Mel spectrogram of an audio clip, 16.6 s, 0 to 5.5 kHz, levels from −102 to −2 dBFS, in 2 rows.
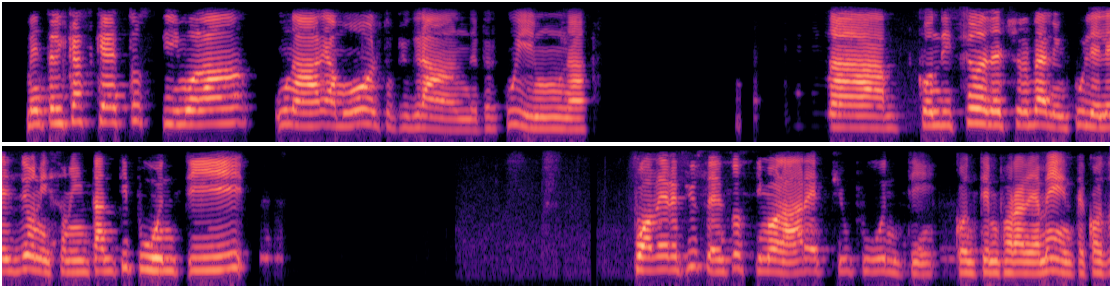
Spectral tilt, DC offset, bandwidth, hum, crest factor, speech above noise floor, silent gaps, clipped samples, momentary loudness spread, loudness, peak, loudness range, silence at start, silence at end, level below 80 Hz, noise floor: -6.5 dB/octave; under 0.1%; 5.2 kHz; none; 20 dB; over 65 dB; 1.16-1.20 s, 1.91-2.05 s, 4.50-5.63 s, 5.71-5.86 s, 10.18-10.22 s, 10.55-11.17 s, 12.72-12.77 s; under 0.1%; 12 LU; -25 LUFS; -8 dBFS; 6 LU; 0.2 s; 0 s; -74 dBFS; under -90 dBFS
